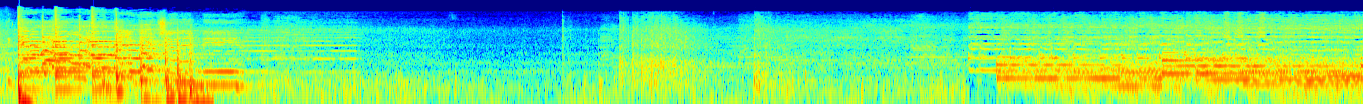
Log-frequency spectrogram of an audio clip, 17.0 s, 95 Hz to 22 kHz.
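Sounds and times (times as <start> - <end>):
music: 0.0 - 3.0, 12.3 - 17.0.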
